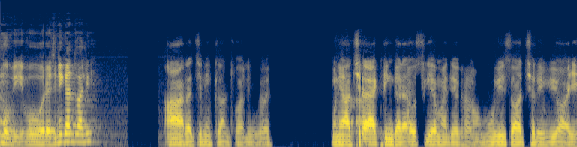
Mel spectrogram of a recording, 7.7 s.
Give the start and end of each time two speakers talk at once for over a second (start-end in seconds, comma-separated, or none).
none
